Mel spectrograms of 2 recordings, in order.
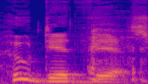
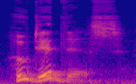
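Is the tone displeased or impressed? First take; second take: displeased; impressed. First: The voice sounds displeased and disapproving. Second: The voice sounds impressed and admiring. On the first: The speaker finds fault with the work that was done. The speaker calls it wrong. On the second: The speaker admires the work that was done. The speaker calls it right.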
